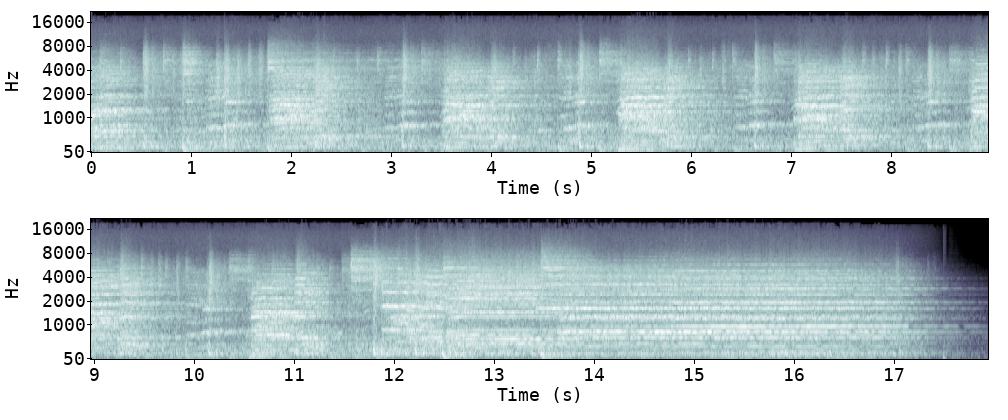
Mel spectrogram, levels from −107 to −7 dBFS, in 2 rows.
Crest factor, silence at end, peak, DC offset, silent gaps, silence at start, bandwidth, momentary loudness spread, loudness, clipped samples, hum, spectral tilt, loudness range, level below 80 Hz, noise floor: 10 dB; 0.4 s; 0 dBFS; under 0.1%; none; 0 s; 20 kHz; 9 LU; -9 LUFS; under 0.1%; none; -2 dB/octave; 4 LU; -44 dBFS; -38 dBFS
